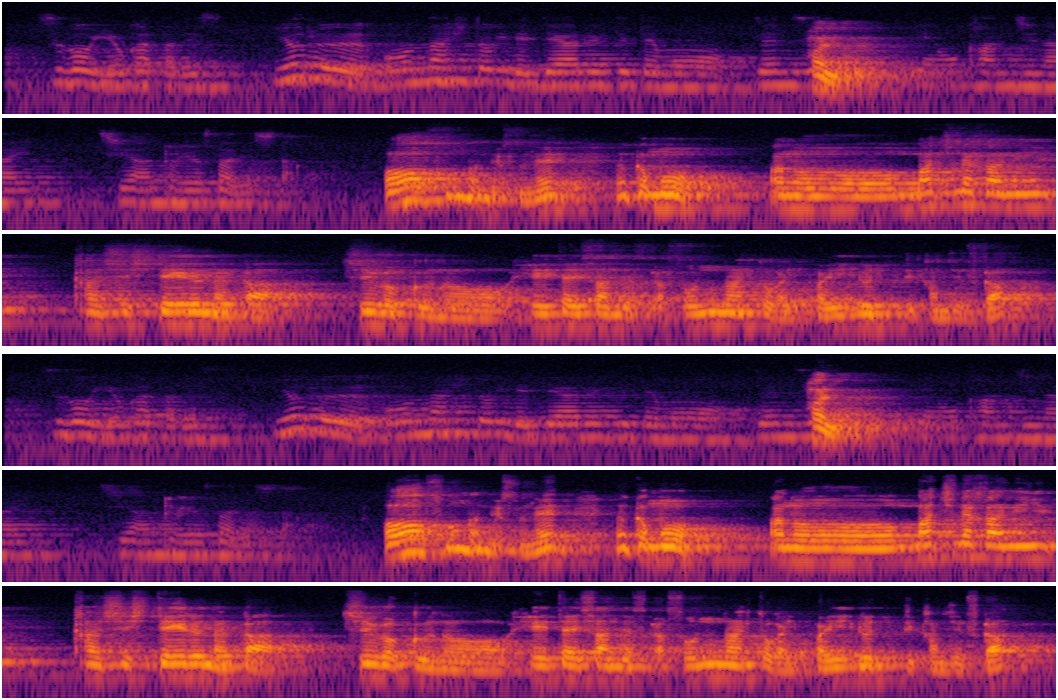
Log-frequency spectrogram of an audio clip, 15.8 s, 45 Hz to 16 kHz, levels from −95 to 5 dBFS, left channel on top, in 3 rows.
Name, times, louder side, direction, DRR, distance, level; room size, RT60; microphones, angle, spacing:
voice 1, 0.2-1.0 1.3-4.3 4.6-5.5 5.8-6.6 9.0-9.1, left 1 dB, 45° left, 7 dB, 3.1 m, -42 dB
voice 2, 7.2-8.7 9.1-10.5 10.9-11.9 12.2-15.6, right 2 dB, 75° right, 7 dB, 2.3 m, -24 dB
22.0 x 15.5 x 8.3 m, 1.0 s
head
